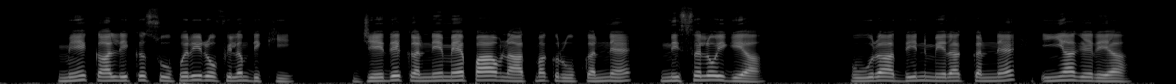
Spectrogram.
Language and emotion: Dogri, sad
